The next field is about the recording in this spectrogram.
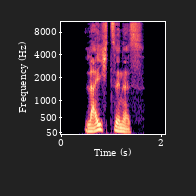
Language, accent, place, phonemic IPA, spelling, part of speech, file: German, Germany, Berlin, /ˈlaɪ̯çtˌzɪnəs/, Leichtsinnes, noun, De-Leichtsinnes.ogg
- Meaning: genitive singular of Leichtsinn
